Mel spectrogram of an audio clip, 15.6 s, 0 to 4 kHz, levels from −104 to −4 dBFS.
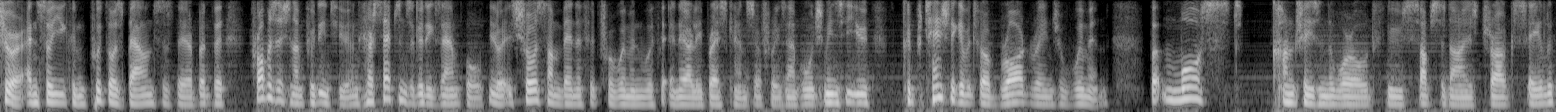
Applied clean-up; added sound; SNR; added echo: neural separator model SepFormer DNS4.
